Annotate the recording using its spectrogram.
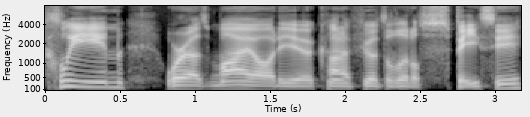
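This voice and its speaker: Recorded with a dry, close sound with no echo and a very clean recording, silent background, a man of medium pitch talks at a moderate pace with lively intonation. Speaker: podcast host. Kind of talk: solo podcast Q&A monologue. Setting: small home recording room. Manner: loud; casual, filler-heavy.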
